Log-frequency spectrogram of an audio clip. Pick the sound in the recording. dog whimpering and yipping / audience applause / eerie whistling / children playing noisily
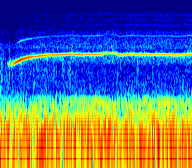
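eerie whistling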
